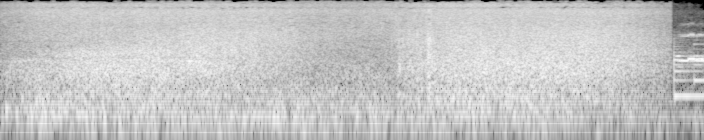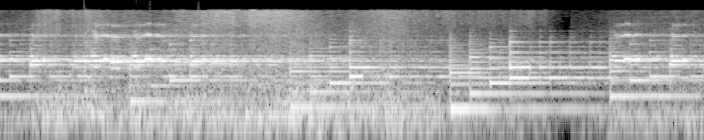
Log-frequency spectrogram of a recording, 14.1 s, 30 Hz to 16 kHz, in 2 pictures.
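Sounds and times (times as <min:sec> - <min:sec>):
ocean surf rushing: 0:00.0 - 0:14.0
melodic music track: 0:06.7 - 0:14.0.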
